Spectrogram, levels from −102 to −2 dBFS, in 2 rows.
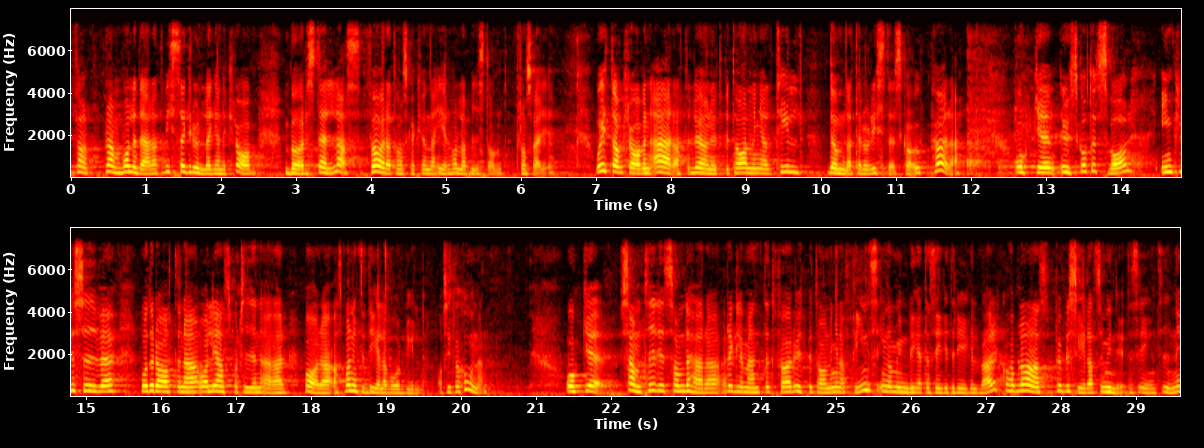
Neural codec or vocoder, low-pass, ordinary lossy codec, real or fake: codec, 16 kHz, 8 kbps, FreqCodec, larger model; 7.2 kHz; none; fake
